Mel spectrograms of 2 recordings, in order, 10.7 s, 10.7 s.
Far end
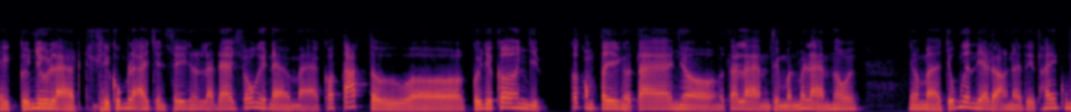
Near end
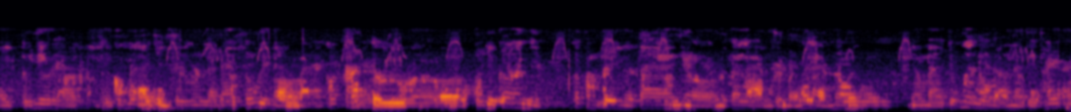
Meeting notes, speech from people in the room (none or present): none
